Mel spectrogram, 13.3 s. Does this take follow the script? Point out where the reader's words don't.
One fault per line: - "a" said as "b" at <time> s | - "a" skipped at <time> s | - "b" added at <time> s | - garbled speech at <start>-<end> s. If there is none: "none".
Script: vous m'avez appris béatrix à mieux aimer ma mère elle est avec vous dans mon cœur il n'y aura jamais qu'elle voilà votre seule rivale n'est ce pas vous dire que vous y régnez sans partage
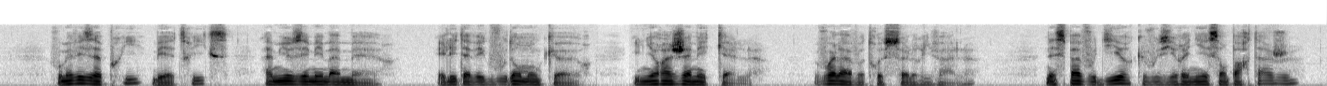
none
